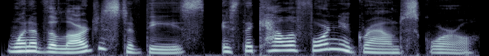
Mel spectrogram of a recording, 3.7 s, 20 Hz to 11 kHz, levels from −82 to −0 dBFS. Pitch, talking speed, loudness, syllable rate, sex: 205 Hz, 180 wpm, -20 LUFS, 5.3 syllables/s, female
